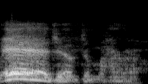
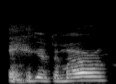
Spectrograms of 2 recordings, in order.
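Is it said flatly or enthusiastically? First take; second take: enthusiastically; flatly. First: It is said with more enthusiasm. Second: It is said flatly, without enthusiasm.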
